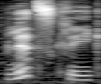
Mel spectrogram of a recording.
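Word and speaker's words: Blitzkrieg: used way before that we pronounce it Blitz Creek in German and it literally translates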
